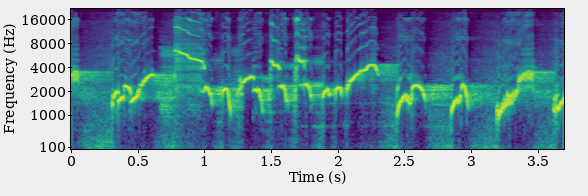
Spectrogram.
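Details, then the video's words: White-rumped shama, a young bird learning to sing, its song said to make other shamas reply; dense run of loud, varied whistles and slurred upward sweeps with a few sharp high notes, nearly continuous. "Suara burung murai batu paling gacor bikin burung murai lain langsung nyaut"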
